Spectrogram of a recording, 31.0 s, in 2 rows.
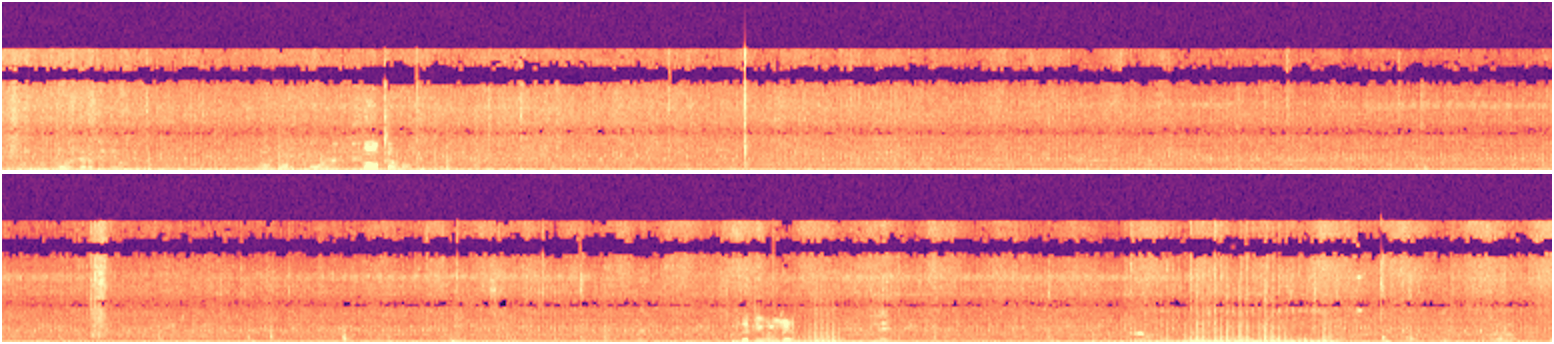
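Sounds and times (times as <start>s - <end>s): car engine running: 0.0s - 31.0s
short thump: 19.9s - 20.7s.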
